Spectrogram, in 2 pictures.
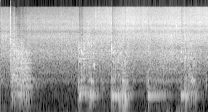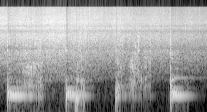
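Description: Onion, tomato and green chilli masala sizzling in hot oil in a pan while it is stirred, with short scraping strokes of the utensil against the pan nearly two a second over the steady sizzle.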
